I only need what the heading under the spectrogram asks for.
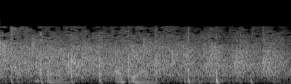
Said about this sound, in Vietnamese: Chúng ta dâng lên Chúa một tràng pháo tay nữa để cảm tạ Ngài.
